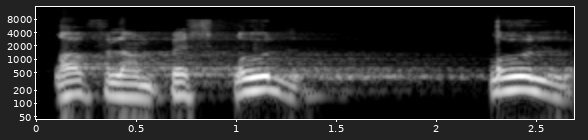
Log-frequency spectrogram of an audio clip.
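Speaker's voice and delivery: কুল with the ق from the root of the tongue, held back and deep; deep qaf sound. Shown as a demonstration. Teacher showing students the deep qaf in কুল. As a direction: stress the throaty ক in কুল. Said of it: "এই কফ উচ্চারণ হবে, কফ উচ্চারণটা খেয়াল করি".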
